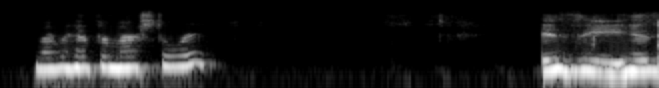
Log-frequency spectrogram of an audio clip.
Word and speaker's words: Izzy: Izzy. His name is Izzy. Izzy starts with a short I, and it's the beginning of his name, so we're going to use the uppercase I.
